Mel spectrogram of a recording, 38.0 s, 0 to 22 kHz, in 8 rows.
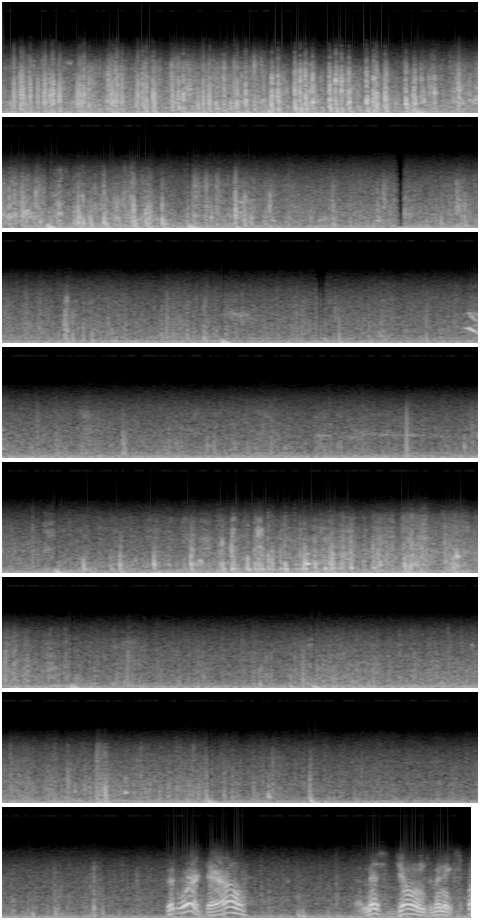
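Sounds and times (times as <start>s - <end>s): low hum and hiss: 0.0s - 38.0s.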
